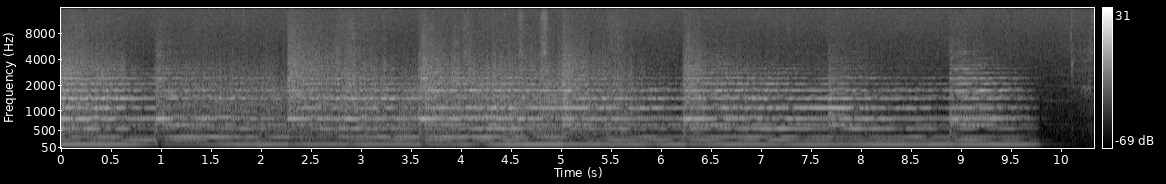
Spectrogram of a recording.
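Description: Large 4,500 kg church bell, the 'Salzburgerin' cast by Jörg Gloppitscher, swinging and ringing. The clapper strikes about every 1.3 s over a deep, lingering hum, and the ringing cuts off suddenly near the end.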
